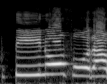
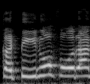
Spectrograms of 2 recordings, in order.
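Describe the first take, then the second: First: "टीनोफोरा" starting on a long tee; "टीनोफोरा", silent C, t first; correct pronunciation. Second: "कटिनोफोरा" with an extra ka in front; wrong pronunciation. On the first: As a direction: drop the k and say "टीनोफोरा" firmly. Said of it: "इसे आप टीनोफोरा बोलेंगे". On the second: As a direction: sound the k before t in "कटिनोफोरा". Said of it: "इसे आप कटिनोफोरा नहीं बोलेंगे". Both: Shown as a demonstration.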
